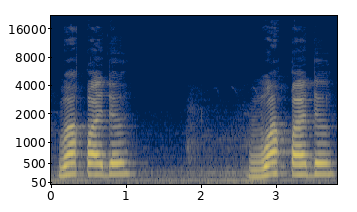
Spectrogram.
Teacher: دال ساکن حروف قلقلہ میں سے، تو اس کے اوپر قلقلہ ہوگا، یعنی دال کو ہلائیں گے، آواز باؤنس ہوگی · واو کے لیے اپنے لپس کو راؤنڈ کیجئے اور واو کو ادا کریں، اور اس کے اوپر جو فتحہ کی حرکت ہے زبر، اس کے لیے انفتاح ہوگا، منہ کو کھولیں گے اور 1 کاؤنٹ کے برابر حرکت کو ادا کریں گے۔ قوف حروف مستعلیہ میں سے ہے، پر ہوگا اور اس کے اوپر فتحہ کی حرکت ہے، یہ بھی 1 کاؤنٹ ادا کی جائے گی۔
